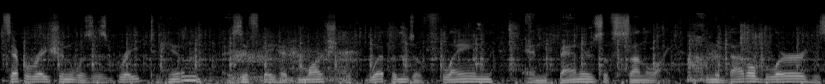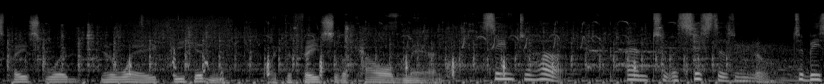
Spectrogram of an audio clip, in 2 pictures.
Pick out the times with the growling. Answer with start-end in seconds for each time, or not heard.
1.9-3.6, 6.8-7.7, 11.7-13.2.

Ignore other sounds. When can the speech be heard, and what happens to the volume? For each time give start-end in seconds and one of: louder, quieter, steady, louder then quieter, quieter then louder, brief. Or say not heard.
0.0-16.4 steady.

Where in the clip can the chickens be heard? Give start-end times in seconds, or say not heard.
9.3-15.2.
